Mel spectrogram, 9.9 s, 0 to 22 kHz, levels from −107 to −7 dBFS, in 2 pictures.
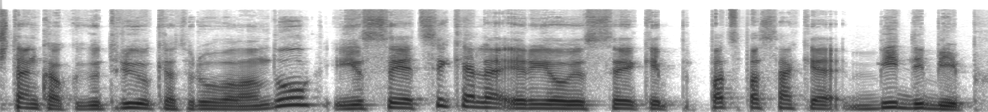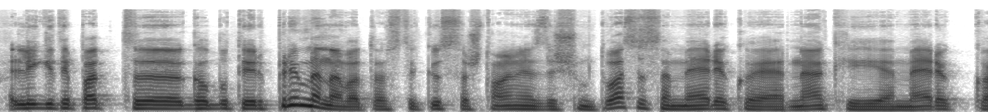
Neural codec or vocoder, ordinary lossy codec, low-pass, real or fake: none; Opus, 24 kbps; 14.4 kHz; real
